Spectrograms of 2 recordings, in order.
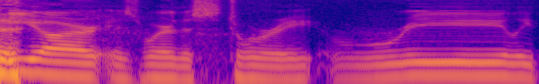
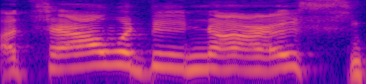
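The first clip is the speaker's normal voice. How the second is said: put-on high yell, "nice" drawn out; 8 semitones higher than usual. Speaker retelling what she yelled while someone was bleeding downstairs, retelling her yell.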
